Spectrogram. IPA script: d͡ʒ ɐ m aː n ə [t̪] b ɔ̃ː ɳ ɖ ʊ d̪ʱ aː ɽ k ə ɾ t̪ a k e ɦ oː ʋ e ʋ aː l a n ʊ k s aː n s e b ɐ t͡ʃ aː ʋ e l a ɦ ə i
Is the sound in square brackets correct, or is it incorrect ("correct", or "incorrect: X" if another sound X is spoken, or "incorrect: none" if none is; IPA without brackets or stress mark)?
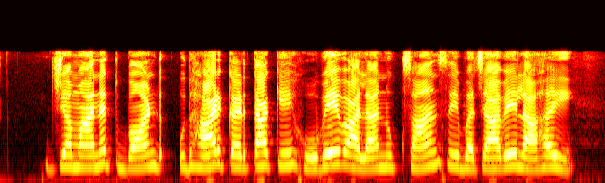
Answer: correct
